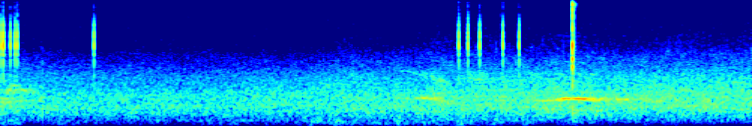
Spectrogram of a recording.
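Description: Wind blows steadily through a snowstorm.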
